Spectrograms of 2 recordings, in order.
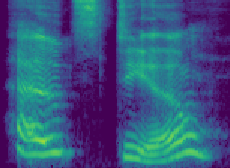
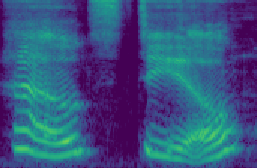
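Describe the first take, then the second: First: It is said in a regal queen voice. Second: It is said in a witchy voice.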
